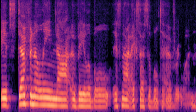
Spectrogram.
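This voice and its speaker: A woman with a normal speaking voice talks at a moderate pace and medium pitch. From US Midwest, Green Bay, Wisconsin. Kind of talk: casual interview.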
